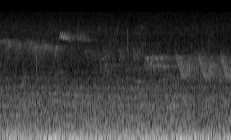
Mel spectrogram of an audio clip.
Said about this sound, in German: am nächsten sind die Vögel.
